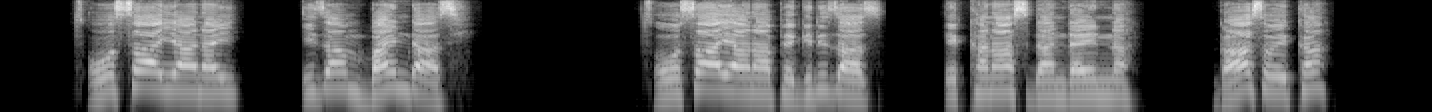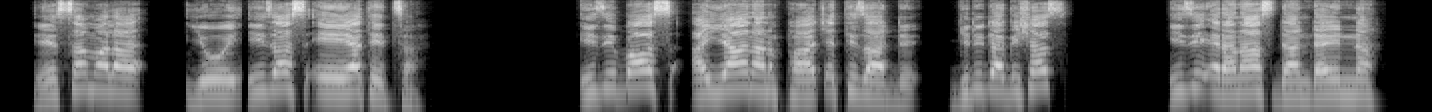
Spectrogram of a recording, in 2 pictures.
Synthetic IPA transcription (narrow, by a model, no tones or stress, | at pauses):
t͡sʼo̞ːsːaːjːaːnɐj | ɪzɐnbɐjnd̪ɐːsɪ̥ | t͡sʼo̞ːsːaːjːaːnaːpːɛɡɪd̪ɪzaːs | ɛkːɐnaːsd̪ɐnd̪ɐjɛnːɐ | ɡaːsɔjkːɐ | eːsːɐmɐlɐ | joːjɪzɐse̞ːjɐt̪ɛt͡sːɐ̰ | ɪzɪbaːsɐjːaːnɐnpaːt͡ʃʼːɛt̪ːɪzaːd̪ːɛ | ɡɪd̪ɪd̪ɐɡɪʃɐs | ɪzɪɛɾɐnaːsd̪ɐnd̪ɐjɛnːɐ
